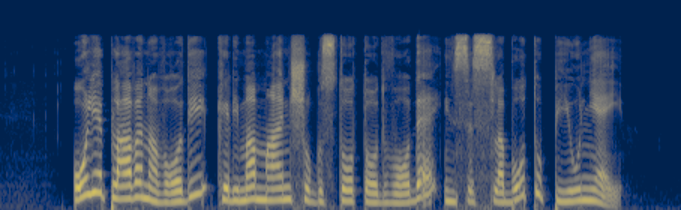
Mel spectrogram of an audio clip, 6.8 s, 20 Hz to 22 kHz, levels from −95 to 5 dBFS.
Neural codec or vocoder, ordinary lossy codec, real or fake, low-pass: none; AAC, 64 kbps; real; 10.8 kHz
